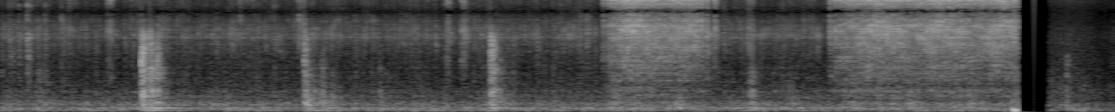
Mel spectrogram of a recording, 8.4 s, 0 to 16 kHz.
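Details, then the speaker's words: 1980s Raleigh Milk Race bike, newly fitted chain still dry and unoiled, after rear derailleur adjustment: even chain whirr with light freewheel ticking, no skipping or grinding; drivetrain runs smoothly, much better than before. "Yeah, sounds okay. Sounds much better than it did before, anyway. Yeah, and I haven't even put any oil on this chain yet."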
